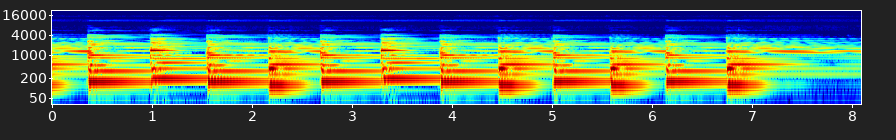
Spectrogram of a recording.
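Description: Piano played by the left hand alone: an even, steady run of about a dozen low single notes, C, E and G in a broken-chord pattern, roughly two notes a second. The run ends on a held whole note that fades away.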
